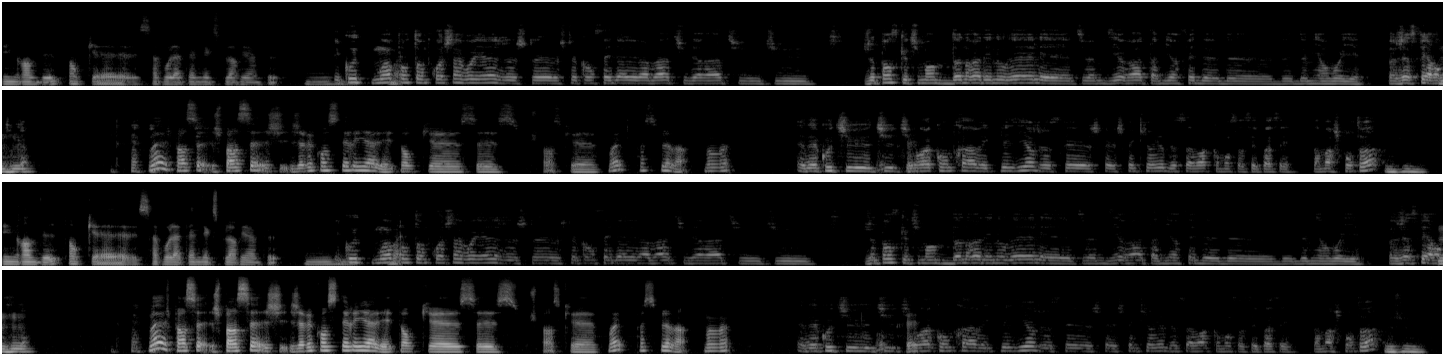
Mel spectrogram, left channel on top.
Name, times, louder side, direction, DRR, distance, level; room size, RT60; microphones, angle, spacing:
voice 1, 0.0-2.8 3.0-3.5 3.9-4.0 14.4-14.7 15.9-19.6 19.8-21.7 23.5-23.6 28.2-28.6, right 6 dB, 85° right, 0.5 m, -32 dB
voice 2, 3.3-13.6 13.9-14.7 15.7-15.8 22.4-28.2, left 4 dB, 65° left, 0.6 m, -41 dB
2.9 x 2.5 x 2.8 m
head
